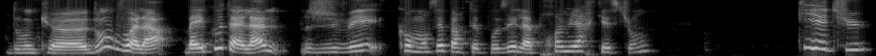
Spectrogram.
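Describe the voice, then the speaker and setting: Female host, slightly high voice. Chatty, upbeat and encouraging, putting questions to a guest. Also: expressive, moderate pace, a little mellow. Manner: enthusiastic, encouraging. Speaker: interviewer, show host. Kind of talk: casual live interview chat.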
